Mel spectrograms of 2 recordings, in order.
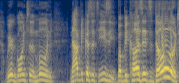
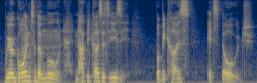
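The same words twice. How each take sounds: First: It is read out in a plain manner. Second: It is delivered in a stylized cool manner.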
